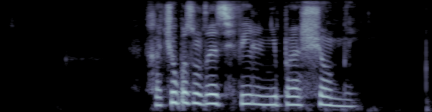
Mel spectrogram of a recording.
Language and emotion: Russian, neutral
